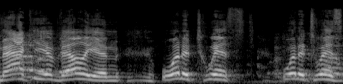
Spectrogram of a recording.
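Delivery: amused surprise. Real, not acted. Guest marvelling at his own trap. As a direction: marvel at the plot twist.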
